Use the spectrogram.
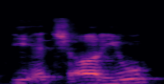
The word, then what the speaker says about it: THRU: And then I write down this THRU. It's not an English word, guys, but it sounds like the word through, THROUGH, which means it's penetrating.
